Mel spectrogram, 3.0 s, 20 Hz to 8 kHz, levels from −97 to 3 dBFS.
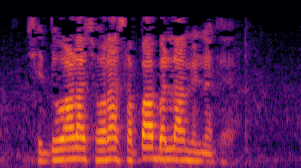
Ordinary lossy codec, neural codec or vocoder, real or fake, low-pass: MP3, 24 kbps; vocoder, 22.05 kHz, 80 mel bands, WaveNeXt; fake; 7.2 kHz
